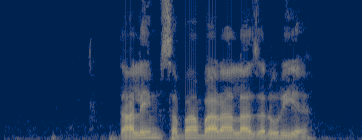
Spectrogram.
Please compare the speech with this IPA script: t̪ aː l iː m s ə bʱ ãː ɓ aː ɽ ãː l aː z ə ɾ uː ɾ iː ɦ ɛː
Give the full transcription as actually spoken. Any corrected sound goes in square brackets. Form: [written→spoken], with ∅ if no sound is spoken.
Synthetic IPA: t̪ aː l iː m s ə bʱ ãː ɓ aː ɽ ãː l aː z ə ɾ uː ɾ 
